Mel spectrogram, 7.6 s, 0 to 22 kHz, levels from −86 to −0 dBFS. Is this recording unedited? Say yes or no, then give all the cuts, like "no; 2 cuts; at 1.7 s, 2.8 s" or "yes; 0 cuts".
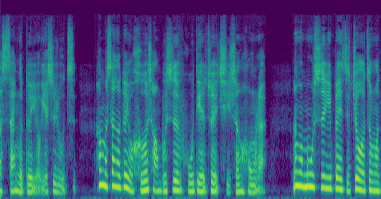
yes; 0 cuts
